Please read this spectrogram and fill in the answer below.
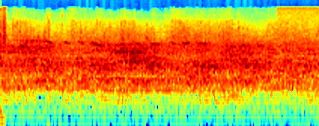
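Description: Football stadium crowd: a steady, even noise of many spectators' voices.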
